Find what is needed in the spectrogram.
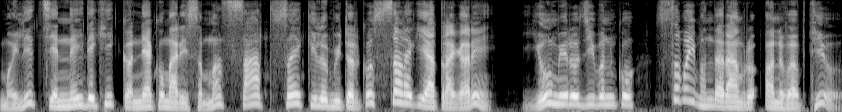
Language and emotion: Nepali, happy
